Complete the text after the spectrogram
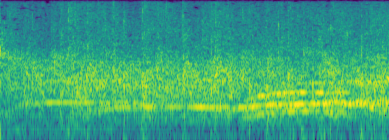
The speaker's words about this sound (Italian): Buonasera a tutte, buonasera a tutti, benvenuti a una puntata speciale di Tintoria live da Recanati. Applauso.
